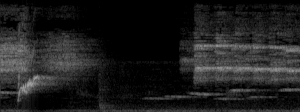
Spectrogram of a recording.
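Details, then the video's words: Chestnut-tailed starling song used as a lure: a sharp descending squeak and a brief high note, a near-silent pause, then a steady high hissing whistle with faint lower tones. "Pancingan Jalak RIO RIO"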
